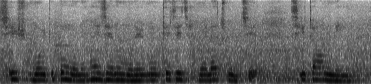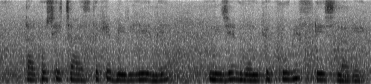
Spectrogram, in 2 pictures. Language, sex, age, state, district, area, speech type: Bengali, female, 18-30, West Bengal, Kolkata, urban, spontaneous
